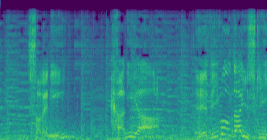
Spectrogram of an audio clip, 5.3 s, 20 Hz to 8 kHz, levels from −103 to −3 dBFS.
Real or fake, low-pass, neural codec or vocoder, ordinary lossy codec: fake; 7.2 kHz; vocoder, 24 kHz, 100 mel bands, Vocos; none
